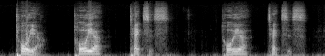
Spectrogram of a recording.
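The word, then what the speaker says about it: Toyah: over 30 earthquake hit uh south uh of Texas, a place called uh to toa I spell it to o y a h toya toya Texas toya Texas right next to right next to El Paso basically not far from New Mexico.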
